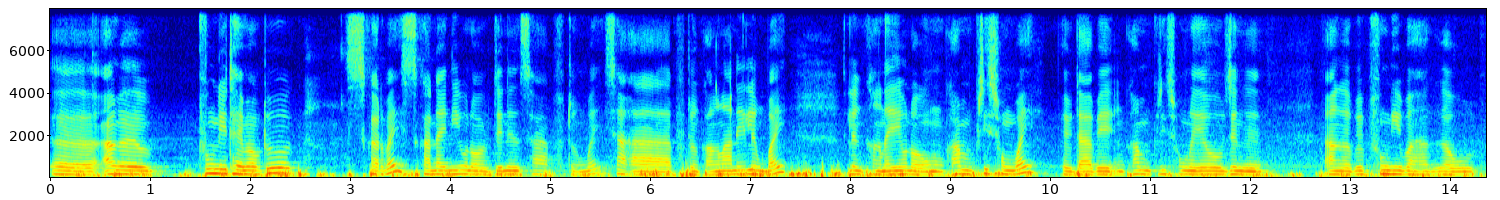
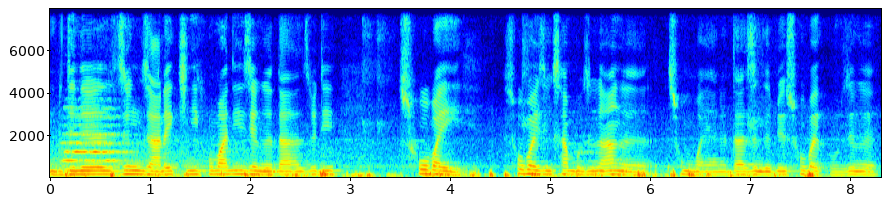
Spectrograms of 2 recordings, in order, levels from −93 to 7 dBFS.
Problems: none marked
